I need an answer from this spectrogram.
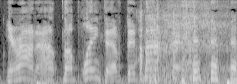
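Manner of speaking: high, slow comic lawyer voice; high, drawn-out mock courtroom plea; courtroom sketch voice. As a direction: ham up the old radio lawyer. Quoting Point of Law sketch.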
